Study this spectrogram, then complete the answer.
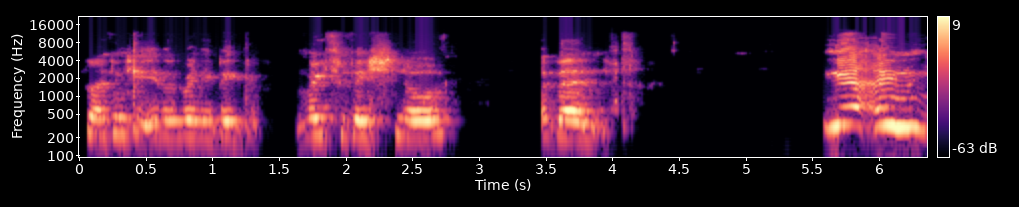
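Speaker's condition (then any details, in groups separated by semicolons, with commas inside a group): Cerebral palsy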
